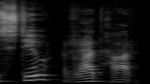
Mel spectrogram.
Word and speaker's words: Stiuireadair: that steers a boat it's called stew radhar so actually quite easy to pronounce but of course when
